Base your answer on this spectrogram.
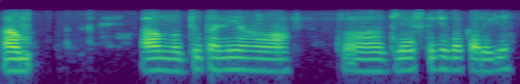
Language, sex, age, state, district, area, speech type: Odia, male, 18-30, Odisha, Jagatsinghpur, rural, conversation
